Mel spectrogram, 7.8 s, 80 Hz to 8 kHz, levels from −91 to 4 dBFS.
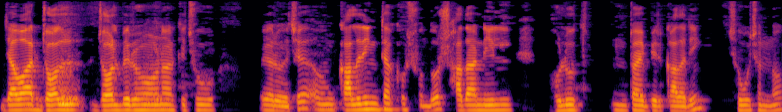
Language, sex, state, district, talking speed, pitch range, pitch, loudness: Bengali, male, West Bengal, Dakshin Dinajpur, 130 wpm, 135-145 Hz, 140 Hz, -19 LUFS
